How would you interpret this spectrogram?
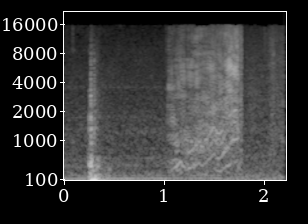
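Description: A man opens a case holding banknotes: a sharp click, then a zipper drawn along for under a second with a scratchy, rising and falling rasp. No voices.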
